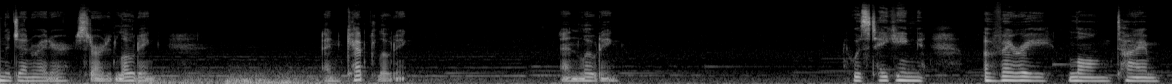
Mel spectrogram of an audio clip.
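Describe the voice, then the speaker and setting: A woman narrating a scripted first-person creepy story in a measured way, with dramatic pauses between short phrases. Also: fairly low pitch, animated, vocal fry, soft background music.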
